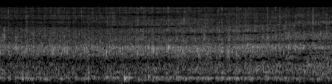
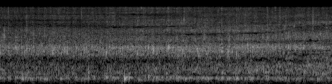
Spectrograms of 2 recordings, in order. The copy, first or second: second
